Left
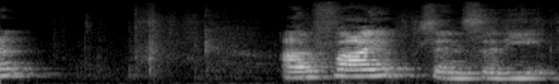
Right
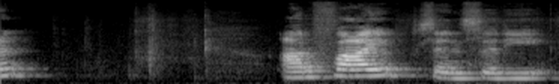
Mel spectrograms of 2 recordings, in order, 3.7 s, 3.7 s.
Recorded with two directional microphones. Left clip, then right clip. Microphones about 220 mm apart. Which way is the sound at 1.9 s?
50° right (ahead or behind).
